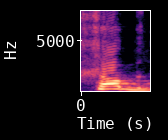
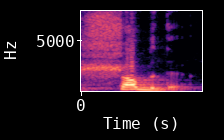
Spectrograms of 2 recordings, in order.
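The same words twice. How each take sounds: First: The consonants are joined without a vowel between. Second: The consonants are split by an added vowel. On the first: The speaker calls it right. "इसको क्या पढ़ेंगे शब्द" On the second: The speaker calls it wrong. "इसको शब्द मत पढ़िएगा"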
